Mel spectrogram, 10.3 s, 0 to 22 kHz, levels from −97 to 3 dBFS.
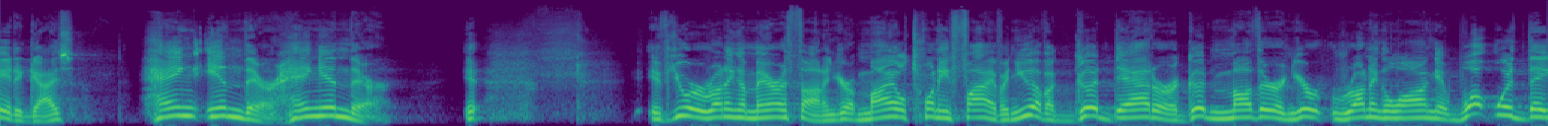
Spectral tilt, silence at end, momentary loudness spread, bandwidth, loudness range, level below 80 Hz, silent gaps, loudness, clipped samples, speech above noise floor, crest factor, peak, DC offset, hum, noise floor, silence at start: -6.5 dB/octave; 0 s; 6 LU; 16 kHz; 4 LU; -72 dBFS; none; -23 LUFS; under 0.1%; 28 dB; 14 dB; -8 dBFS; under 0.1%; none; -51 dBFS; 0 s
